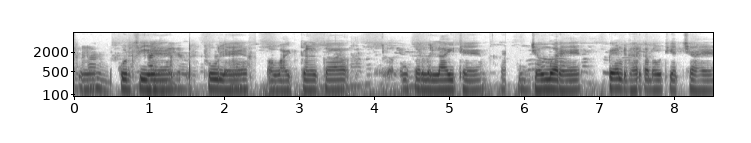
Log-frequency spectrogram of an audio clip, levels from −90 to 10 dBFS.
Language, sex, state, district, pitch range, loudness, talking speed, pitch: Hindi, male, Chhattisgarh, Sarguja, 135-145 Hz, -20 LUFS, 160 wpm, 140 Hz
